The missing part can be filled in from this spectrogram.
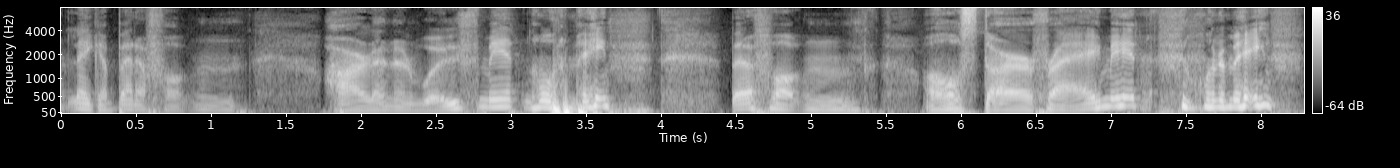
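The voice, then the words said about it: Put-on Belfast accent. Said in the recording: “I'm having to record this introduction here with a Belfast accent ... I can't be fucking speaking with a wee fucking North Down accent”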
